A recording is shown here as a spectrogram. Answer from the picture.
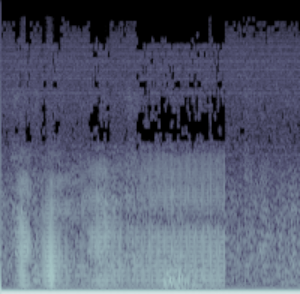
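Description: A steady buzzing hum with many even overtones, unchanging in loudness, that cuts off abruptly about three seconds in.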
